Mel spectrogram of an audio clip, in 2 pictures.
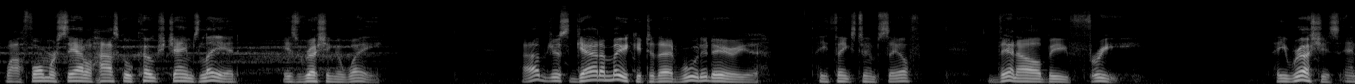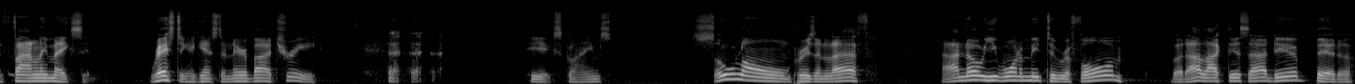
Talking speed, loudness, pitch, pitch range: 130 wpm, -29 LUFS, 150 Hz, 130-165 Hz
